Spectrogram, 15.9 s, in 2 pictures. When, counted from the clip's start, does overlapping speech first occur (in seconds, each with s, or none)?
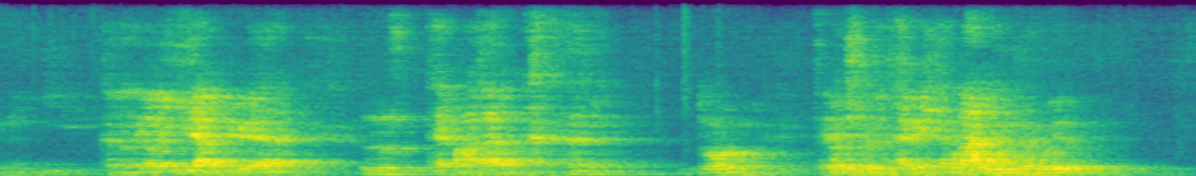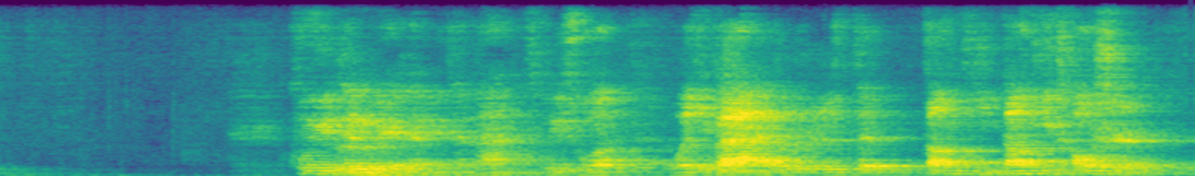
5.5 s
